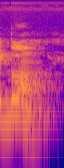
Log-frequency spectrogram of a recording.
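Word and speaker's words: bomb: तो बी रहेगा साइलेंट जैसे बी ओ एम बी अंत में एम बी है इसको पढ़ेंगे बम सीओ एम बी एम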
